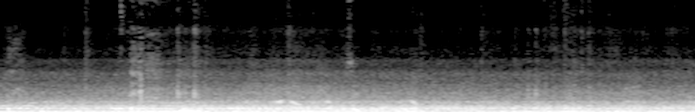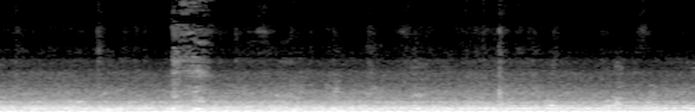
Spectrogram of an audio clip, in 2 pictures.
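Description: Passing cars' tyres roar on the road.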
